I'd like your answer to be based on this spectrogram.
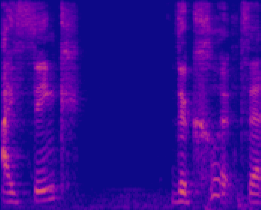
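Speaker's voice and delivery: breaking voice, cracking in the middle of phrase. Talk about the clip that everyone saw, with your voice cracking. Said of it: "excuse my voice crack".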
